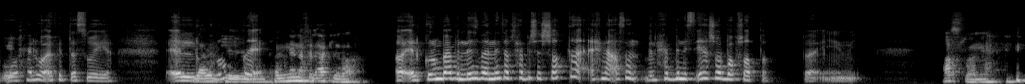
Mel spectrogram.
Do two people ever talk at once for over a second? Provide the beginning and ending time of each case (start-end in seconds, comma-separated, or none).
none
